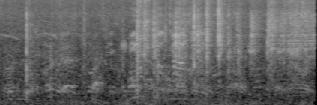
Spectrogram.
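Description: Indistinct voices of softball players and onlookers talking and calling out, with a couple of short sharp clicks.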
